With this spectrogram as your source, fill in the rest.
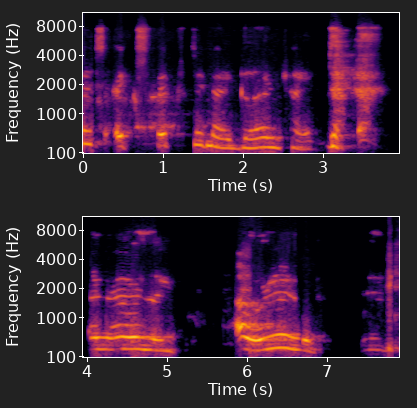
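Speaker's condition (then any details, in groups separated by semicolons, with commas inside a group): Cerebral palsy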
